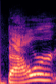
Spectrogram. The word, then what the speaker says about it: Bauer: Matt says, was Bauer your friend? Shut up. Here he goes. He goes, that's the sound of the rooster, okay? Was Bauer your friend who was on before Vic?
